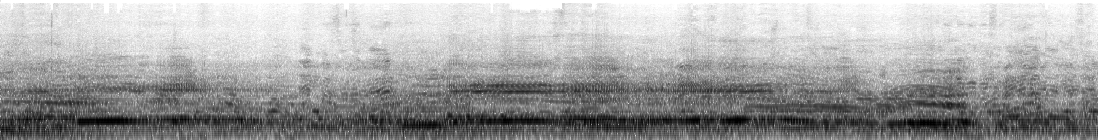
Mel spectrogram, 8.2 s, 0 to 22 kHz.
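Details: Sahiwal-breed bulls and calves traded at the start of market day at Aftabganj hat, Dinajpur, 11 July: several arched, wavering moos follow one another over about eight seconds, with crowd talk and shouted prices throughout.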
